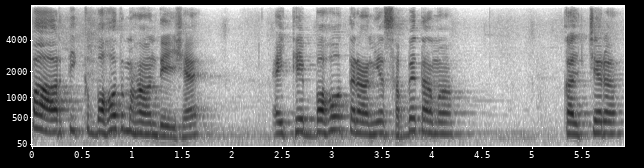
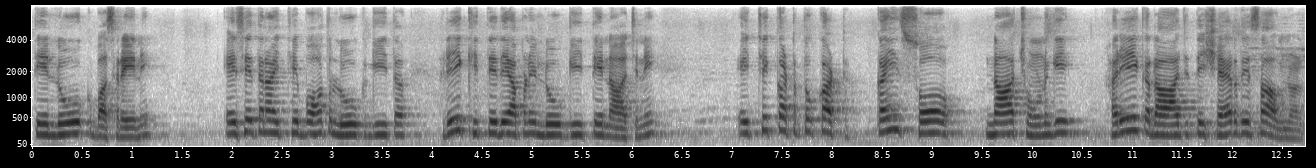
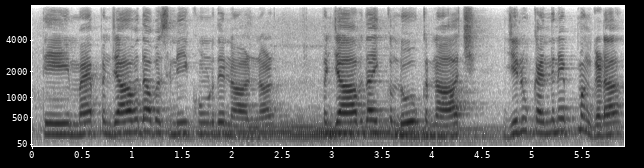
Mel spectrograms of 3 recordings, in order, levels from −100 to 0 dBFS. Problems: constant background noise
